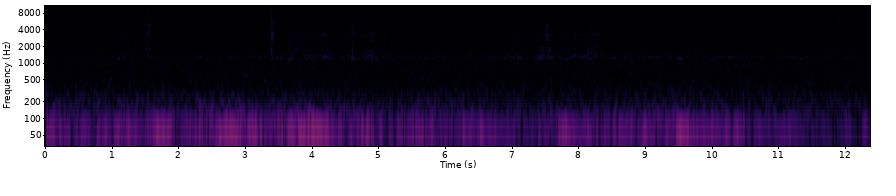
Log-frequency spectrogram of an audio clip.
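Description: A person brushes through dry branches and leaves nearby.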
